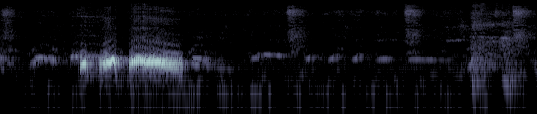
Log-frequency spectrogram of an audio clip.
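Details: Spotted dove in vigorous song, played as a lure for other doves: a low, hollow coo phrase of short notes ending in a drawn-out coo, followed by fainter thin whistles and small clicks.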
